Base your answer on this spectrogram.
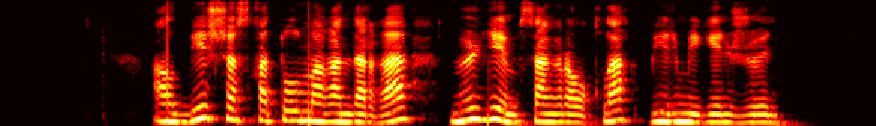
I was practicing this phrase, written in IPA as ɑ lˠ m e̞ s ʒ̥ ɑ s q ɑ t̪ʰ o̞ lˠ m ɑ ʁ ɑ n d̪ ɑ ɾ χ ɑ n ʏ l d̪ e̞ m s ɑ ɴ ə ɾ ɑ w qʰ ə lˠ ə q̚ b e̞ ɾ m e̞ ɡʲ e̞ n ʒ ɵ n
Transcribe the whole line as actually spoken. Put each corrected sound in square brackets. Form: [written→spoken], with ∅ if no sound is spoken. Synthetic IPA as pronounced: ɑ lˠ [m→b] e̞ s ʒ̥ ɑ s q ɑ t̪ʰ o̞ lˠ m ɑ ʁ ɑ n d̪ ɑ ɾ [χ→ʁ] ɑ [n→m] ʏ l d̪ e̞ m s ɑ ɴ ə ɾ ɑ w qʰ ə lˠ [ə→ɑ] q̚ b e̞ ɾ m e̞ ɡʲ e̞ n ʒ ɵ n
